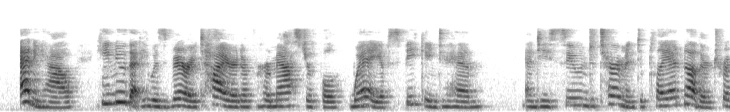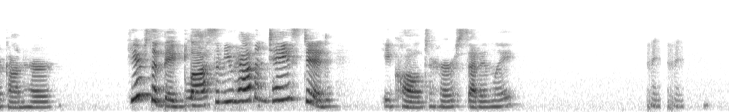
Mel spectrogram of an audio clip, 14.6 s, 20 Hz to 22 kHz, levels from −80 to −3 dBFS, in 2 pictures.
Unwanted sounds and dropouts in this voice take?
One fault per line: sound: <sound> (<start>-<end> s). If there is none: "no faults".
sound: laugh (13.8-14.2 s)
